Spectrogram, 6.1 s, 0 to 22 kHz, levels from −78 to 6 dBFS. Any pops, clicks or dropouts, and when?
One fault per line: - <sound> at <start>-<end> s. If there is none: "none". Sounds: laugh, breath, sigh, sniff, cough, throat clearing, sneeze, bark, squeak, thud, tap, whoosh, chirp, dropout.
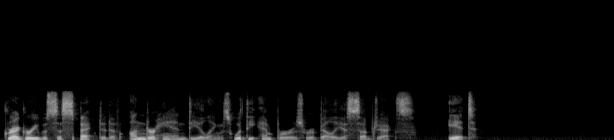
none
